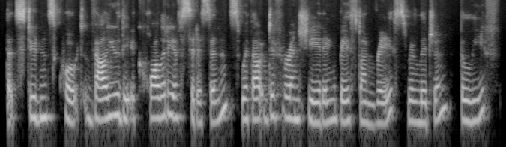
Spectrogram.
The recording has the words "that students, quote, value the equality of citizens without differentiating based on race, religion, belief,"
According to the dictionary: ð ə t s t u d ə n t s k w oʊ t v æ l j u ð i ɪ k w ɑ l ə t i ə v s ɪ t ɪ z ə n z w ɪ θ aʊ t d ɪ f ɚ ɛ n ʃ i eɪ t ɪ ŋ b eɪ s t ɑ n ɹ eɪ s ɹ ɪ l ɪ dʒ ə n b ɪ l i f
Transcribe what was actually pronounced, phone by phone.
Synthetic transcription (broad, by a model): ð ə t s t u d n t s k w oʊ t v æ l j u ð i ɪ k w ɑ l ə t i ə v s ɪ t ɪ z ə n z w ɪ θ aʊ t d ɪ f ɚ ɛ n ʃ i eɪ t ɪ ŋ b eɪ s t n ɹ eɪ s ɹ ɪ l ɪ dʒ ə n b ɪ l i f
